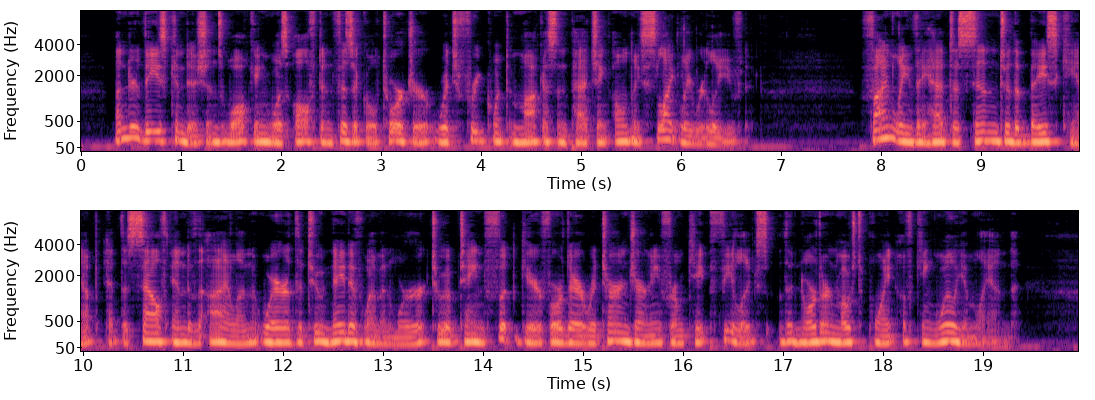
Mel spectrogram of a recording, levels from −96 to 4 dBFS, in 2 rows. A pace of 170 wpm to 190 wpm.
Yes: average, 175 wpm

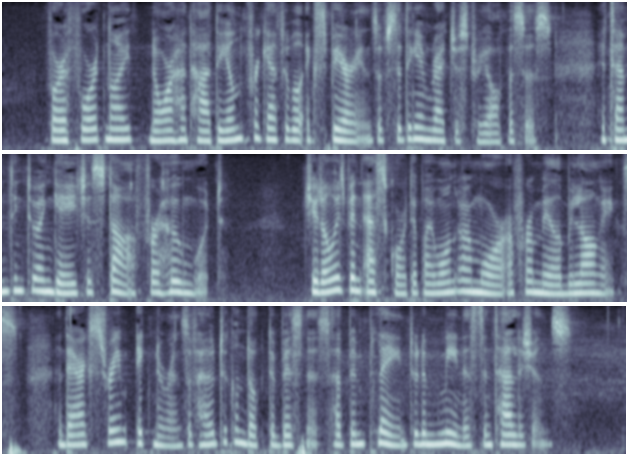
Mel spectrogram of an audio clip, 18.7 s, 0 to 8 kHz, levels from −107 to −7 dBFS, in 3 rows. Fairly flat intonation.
Yes: narrow, 2.1 semitones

